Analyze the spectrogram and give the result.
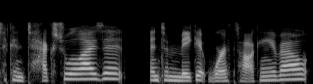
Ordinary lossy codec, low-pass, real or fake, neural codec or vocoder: Opus, 64 kbps; 7.2 kHz; real; none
